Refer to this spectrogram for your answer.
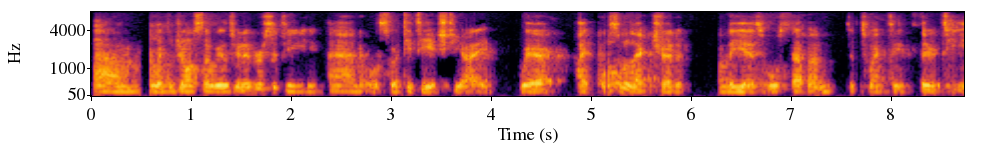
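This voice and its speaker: The man speaks with a Trinidadian accent at a moderate pace, in a dry, close sound with no echo. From Trinidad and Tobago. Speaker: chef. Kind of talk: interview.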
